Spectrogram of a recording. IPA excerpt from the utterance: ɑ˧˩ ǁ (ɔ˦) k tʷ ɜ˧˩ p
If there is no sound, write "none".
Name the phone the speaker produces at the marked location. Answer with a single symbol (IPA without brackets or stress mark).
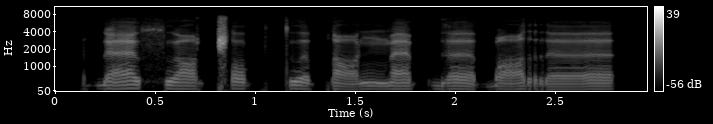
ɔ˨˦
